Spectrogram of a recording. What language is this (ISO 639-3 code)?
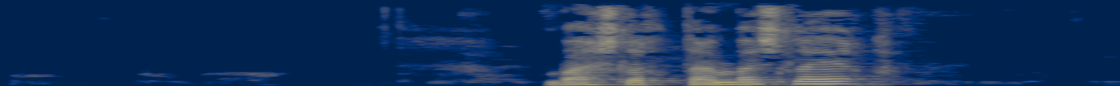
bak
